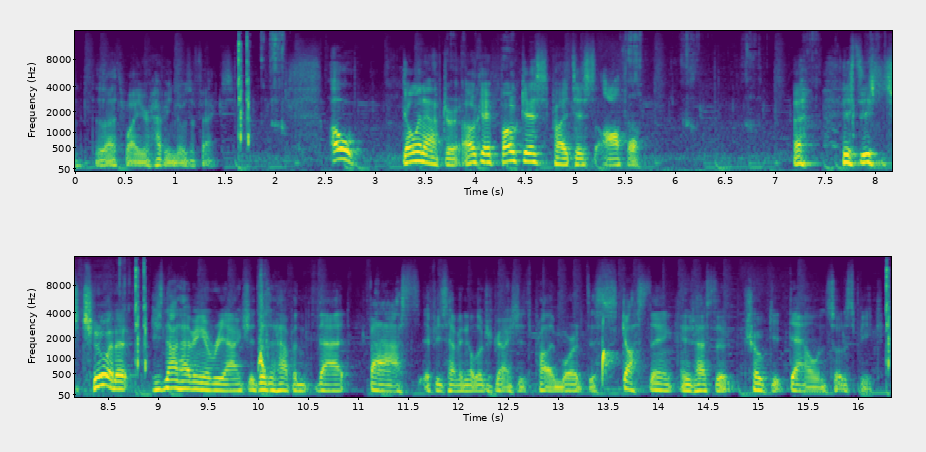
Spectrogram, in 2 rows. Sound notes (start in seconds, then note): 5.4 scorpion crunching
